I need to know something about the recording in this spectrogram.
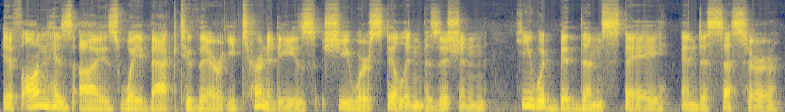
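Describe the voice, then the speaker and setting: Deliberate man reading with very lively pitch. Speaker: audiobook reader. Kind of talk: slightly dramatic literary audiobook narration.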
